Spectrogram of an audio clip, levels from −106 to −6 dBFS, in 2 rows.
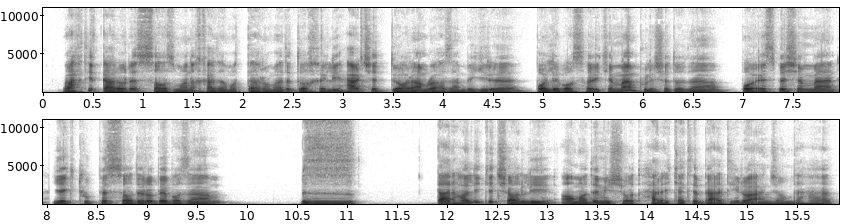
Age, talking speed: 40-59, 140 wpm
